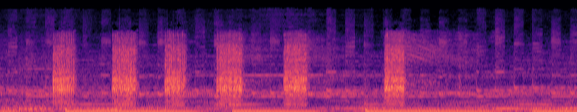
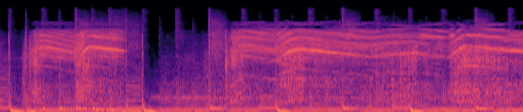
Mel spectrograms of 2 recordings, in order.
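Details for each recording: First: Electric drill with worn casing screw threads that can no longer be tightened: short bursts of harsh, rough whirring; the loosely held bearing wobbles and growls because the casing no longer holds it, not an armature fault. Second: Hand drill after repair of worn casing screws that had loosened the bearing and caused a growling noise: revs in short trigger bursts with a clean, even whine, now smooth like new.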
